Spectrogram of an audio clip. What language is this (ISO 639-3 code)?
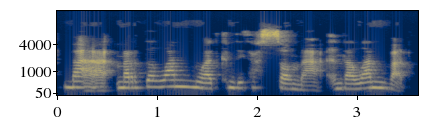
cym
